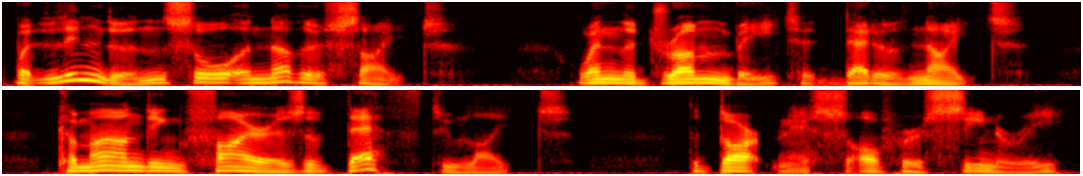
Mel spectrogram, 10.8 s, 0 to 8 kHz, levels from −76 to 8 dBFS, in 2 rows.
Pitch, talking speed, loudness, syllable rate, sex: 115 Hz, 135 wpm, -19 LUFS, 3.8 syllables/s, male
